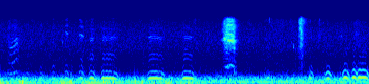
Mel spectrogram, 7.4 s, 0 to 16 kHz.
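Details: Wild pair of Great Horned Owls duetting at their nest tree on 3 December 2022, in the off-season before February egg laying, caught by a live cam. Deep, soft hoots come in short arched series, partly masked by low rumbling background noise.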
